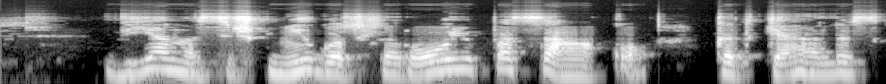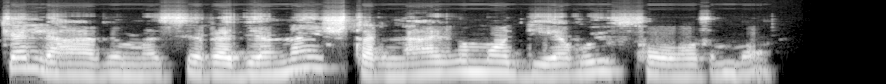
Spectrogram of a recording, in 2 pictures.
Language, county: Lithuanian, Klaipėda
